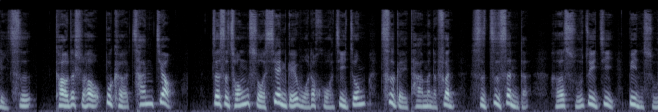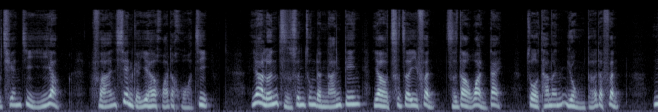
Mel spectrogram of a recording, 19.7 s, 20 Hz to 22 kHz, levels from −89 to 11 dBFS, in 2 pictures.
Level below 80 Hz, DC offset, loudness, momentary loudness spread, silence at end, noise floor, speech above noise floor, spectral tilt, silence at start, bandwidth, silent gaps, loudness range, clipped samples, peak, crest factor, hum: -60 dBFS; under 0.1%; -24 LUFS; 11 LU; 0 s; -59 dBFS; 36 dB; -6.5 dB/octave; 0 s; 16.5 kHz; none; 4 LU; under 0.1%; -4 dBFS; 20 dB; none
